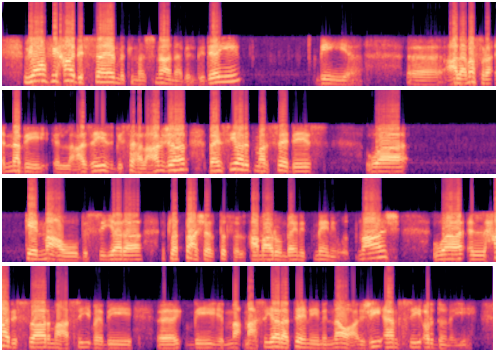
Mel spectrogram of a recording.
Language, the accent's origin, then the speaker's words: Arabic; Lebanon; اليوم هيدي النائبة خاب أملها فينا كلبنانيين من بعد ما ساعدونا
